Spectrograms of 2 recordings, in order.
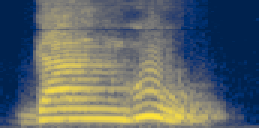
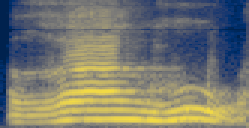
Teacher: ganggu itu lidah tapi kalau bahasa Arabnya bahasa Qurannya menggunakan tenggorokan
